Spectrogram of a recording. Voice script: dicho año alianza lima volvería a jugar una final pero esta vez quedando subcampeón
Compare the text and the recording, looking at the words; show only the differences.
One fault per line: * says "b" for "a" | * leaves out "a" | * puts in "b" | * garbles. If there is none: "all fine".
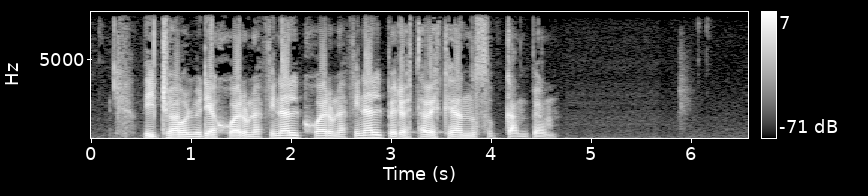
* says "volvería a jugar una final" for "año alianza lima volvería a"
